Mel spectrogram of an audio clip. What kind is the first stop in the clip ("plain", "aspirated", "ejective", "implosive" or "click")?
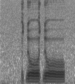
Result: implosive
